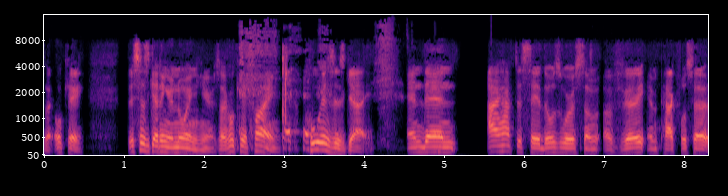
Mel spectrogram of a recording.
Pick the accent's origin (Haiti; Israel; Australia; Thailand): Haiti; now in Montreal, Canada; growing up in Haiti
